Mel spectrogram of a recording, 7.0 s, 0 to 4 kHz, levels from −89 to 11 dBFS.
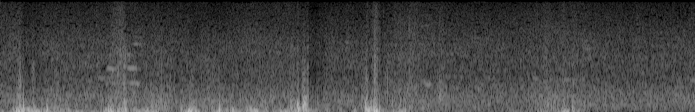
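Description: Nothing here trips a technical fault: the sound runs along with no glitches, dropouts or odd artefacts to flag at any point.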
